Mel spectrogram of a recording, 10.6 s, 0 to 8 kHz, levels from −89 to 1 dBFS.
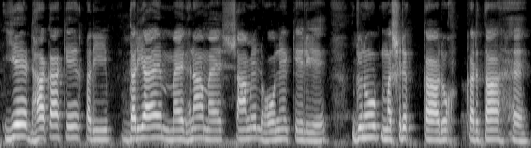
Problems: constant background noise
